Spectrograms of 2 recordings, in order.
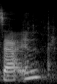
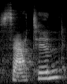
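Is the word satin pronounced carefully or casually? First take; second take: casually; carefully. First: The word is said relaxed, sounds loosely run together. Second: The word is carefully enunciated, each sound crisp.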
